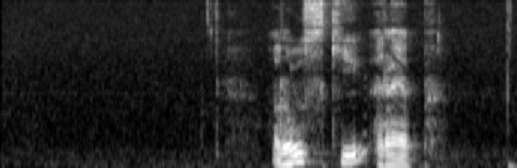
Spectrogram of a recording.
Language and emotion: Russian, neutral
